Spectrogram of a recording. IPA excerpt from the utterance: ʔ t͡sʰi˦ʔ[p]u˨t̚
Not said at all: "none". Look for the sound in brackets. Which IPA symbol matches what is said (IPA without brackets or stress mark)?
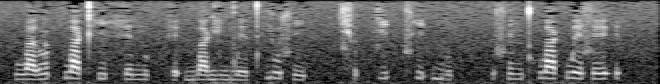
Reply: b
